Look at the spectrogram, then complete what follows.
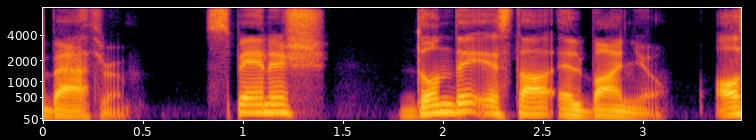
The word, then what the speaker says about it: baño: Also, pay attention to that little wavy line over the letter N. That is called a tilde, and it creates a very distinct nye sound. That's exactly what gives baño its unique and essential pronunciation.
